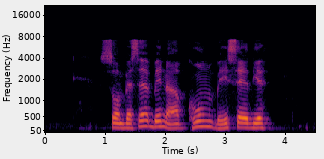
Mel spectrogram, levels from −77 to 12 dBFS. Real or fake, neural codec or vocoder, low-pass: fake; codec, 16 kHz, 2 kbps, X-Codec, HuBERT features, trained on LibriSpeech; 7.2 kHz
